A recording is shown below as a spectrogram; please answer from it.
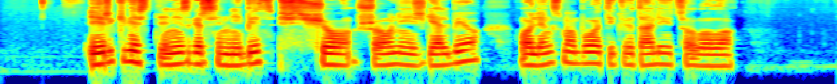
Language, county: Lithuanian, Marijampolė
